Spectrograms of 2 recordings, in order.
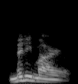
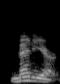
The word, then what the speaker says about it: Meteyer: So great, Meteyer. Meteyer. Meteyer.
